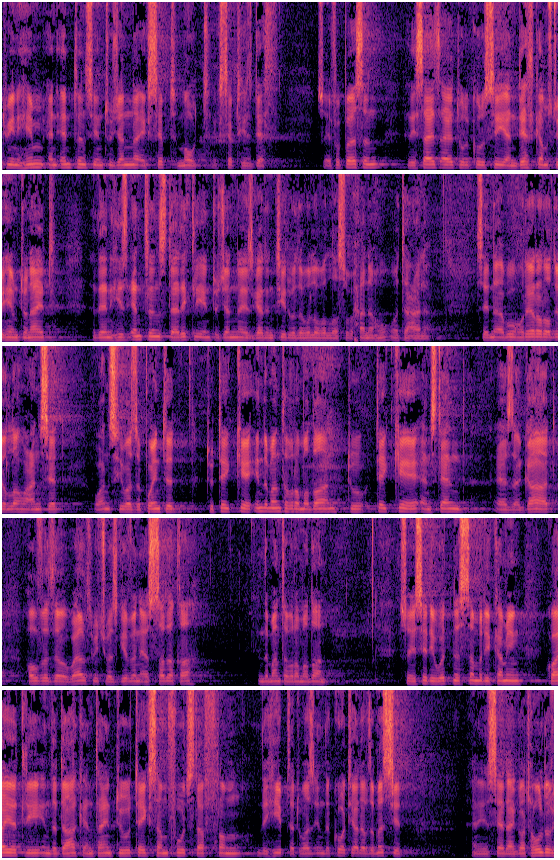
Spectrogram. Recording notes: at the Houghton Masjid (West Street)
